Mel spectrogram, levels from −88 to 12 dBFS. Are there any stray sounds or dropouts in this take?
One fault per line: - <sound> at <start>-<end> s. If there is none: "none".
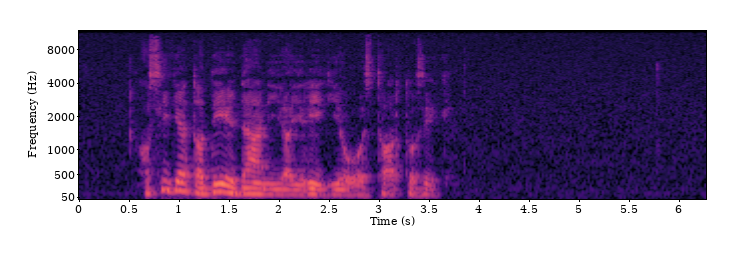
none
